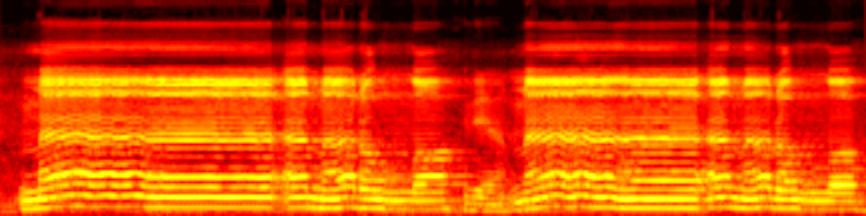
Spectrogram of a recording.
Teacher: Maka dari itu yang asalnya mad tabi'i bertemu hamzah, maka bukan mad tabi'i lagi, tapi menjadi mad jaiz munfasil. Panjangnya 3 alif atau 6 harokat.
